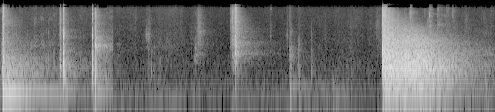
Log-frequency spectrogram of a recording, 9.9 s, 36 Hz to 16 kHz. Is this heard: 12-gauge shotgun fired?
yes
